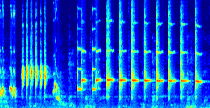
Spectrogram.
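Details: Jalak suren, the Asian pied starling, singing as a lure for birds that have stopped singing: a brief whistle, a fast run of six harsh notes, then a steady series of sharp chips about four per second.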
